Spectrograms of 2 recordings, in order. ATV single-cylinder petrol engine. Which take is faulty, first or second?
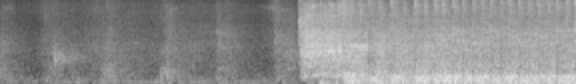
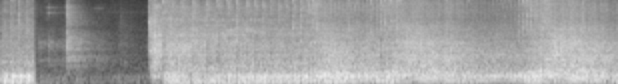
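first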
